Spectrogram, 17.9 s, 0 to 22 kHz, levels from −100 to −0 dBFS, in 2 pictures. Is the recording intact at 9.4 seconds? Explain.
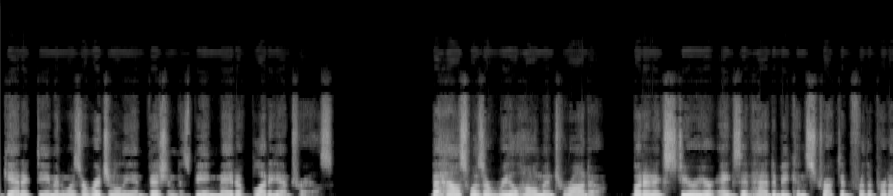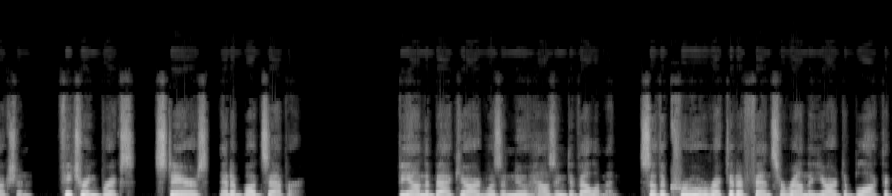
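Yes, the audio is intact at 9.4 seconds, with no dropout, click, distortion or other fault at that moment.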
